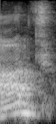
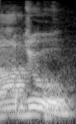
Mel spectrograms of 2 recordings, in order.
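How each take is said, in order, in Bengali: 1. সিলেবলটি ব্যঞ্জন j দিয়ে শেষ হয়। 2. সিলেবলটি একটি যোগ করা o স্বরধ্বনি দিয়ে শেষ হয়। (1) "আমরা উচ্চারণ করছি এভাবে" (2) "আমরা কিন্তু এভাবে বলছি না"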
